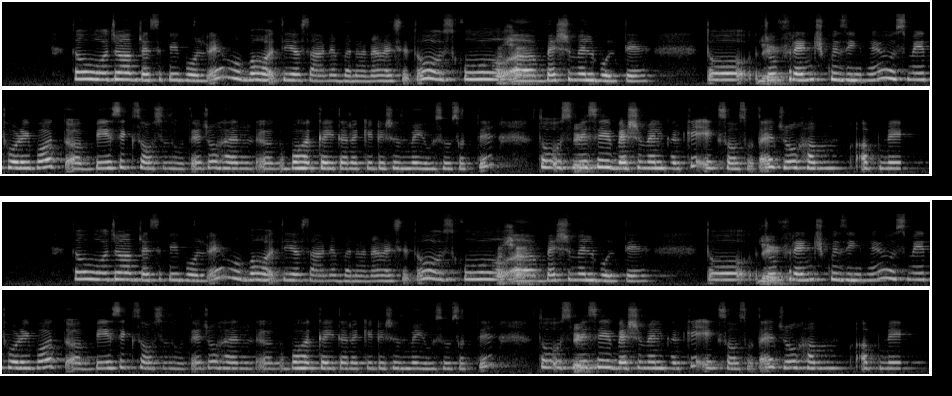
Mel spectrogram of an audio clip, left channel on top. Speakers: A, on the left; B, on the right.
A: तो वो जो आप रेसिपी बोल रहे हैं वो बहुत ही आसान है बनाना वैसे तो उसको
B: अच्छा
A: बेशमेल बोलते हैं तो
B: जी
A: जो फ्रेंच क्विजीन है उसमें थोड़े बहुत बेसिक सॉसेस होते हैं जो हर अ, बहुत कई तरह के डिशेस में यूज़ हो सकते हैं तो उसमें
B: जी
A: से बेशमेल करके एक सॉस होता है जो हम अपने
